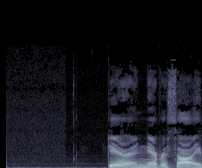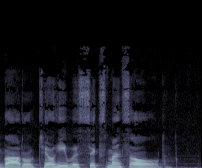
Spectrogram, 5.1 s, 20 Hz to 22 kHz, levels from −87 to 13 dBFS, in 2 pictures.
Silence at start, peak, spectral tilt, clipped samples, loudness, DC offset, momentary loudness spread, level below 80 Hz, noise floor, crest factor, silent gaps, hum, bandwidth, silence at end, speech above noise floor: 0.1 s; -6 dBFS; -6 dB/octave; under 0.1%; -22 LUFS; under 0.1%; 9 LU; -50 dBFS; -50 dBFS; 18 dB; none; none; 14 kHz; 0.4 s; 29 dB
